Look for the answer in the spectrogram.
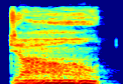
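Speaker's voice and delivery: lightly creepy drawn-out "Don't."; mock Biden "don't". Host mocking Joe Biden's warning to Iran, creepy pretend whisper. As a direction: breathe the word like a creepy old man. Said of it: "creepily leaning into a microphone and whispering".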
